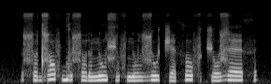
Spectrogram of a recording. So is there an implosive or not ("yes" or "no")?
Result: no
